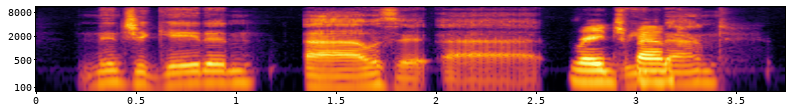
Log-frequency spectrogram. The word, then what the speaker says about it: Ninja Gaiden: Is it Ninja Gayen or Ninja Giden? Ninja Gaiden.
